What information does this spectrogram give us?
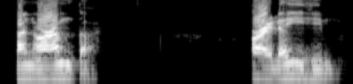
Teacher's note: بہت سارے لوگ پڑھتے ہیں، انعمت، انعمت نہیں انعمت، عین حلق کے درمیانی حصے سے آواز نکالنی ہے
